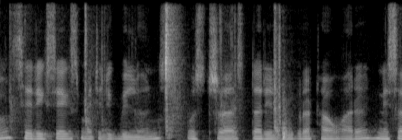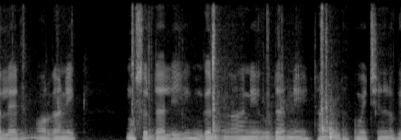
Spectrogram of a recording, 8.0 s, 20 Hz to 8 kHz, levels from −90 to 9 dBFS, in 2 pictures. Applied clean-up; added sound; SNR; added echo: neural mask model RNNoise.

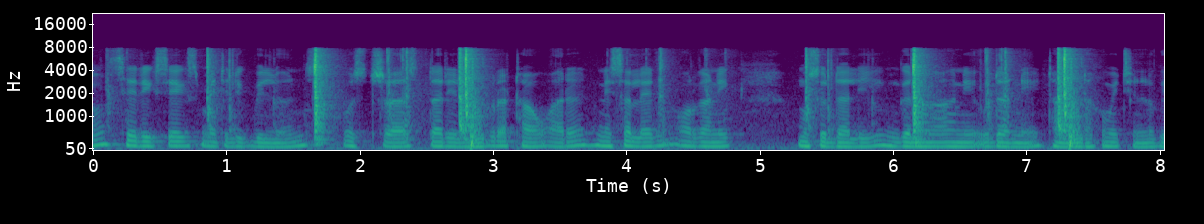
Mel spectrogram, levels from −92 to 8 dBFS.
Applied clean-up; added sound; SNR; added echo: none; Slam; -4 dB; none.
